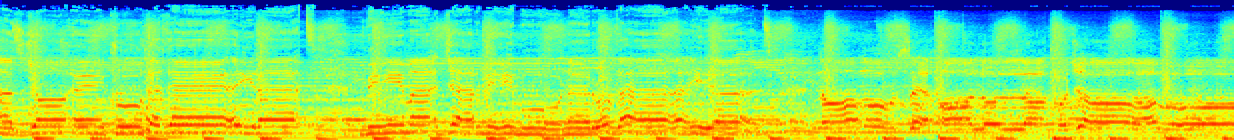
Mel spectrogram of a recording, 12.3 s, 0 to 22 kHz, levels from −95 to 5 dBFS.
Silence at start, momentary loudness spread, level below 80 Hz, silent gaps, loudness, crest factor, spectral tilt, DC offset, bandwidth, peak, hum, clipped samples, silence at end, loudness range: 0 s; 4 LU; -20 dBFS; none; -12 LUFS; 10 dB; -4.5 dB/octave; under 0.1%; 19 kHz; 0 dBFS; none; under 0.1%; 0 s; 1 LU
